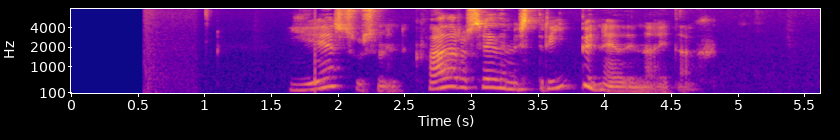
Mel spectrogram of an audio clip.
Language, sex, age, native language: Icelandic, female, 50-59, Icelandic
